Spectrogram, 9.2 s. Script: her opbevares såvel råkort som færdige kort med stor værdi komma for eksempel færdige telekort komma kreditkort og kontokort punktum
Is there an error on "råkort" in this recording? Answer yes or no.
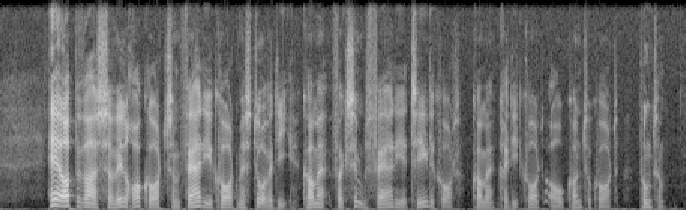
no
